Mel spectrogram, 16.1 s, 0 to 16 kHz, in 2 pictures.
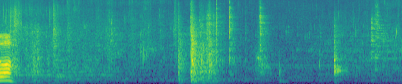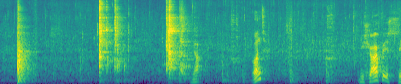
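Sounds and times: faint sizzling in wok: 0:04.6 - 0:16.0.

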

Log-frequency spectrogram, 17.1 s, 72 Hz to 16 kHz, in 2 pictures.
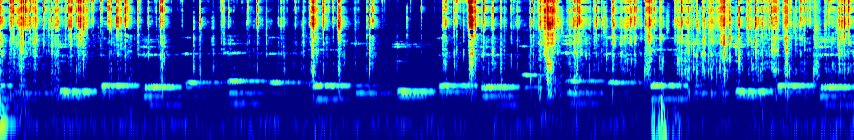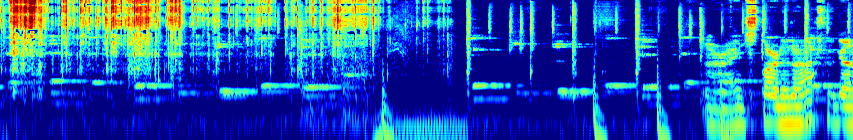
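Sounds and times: foil wrapper crinkling and tearing: 0:00.0 - 0:13.2
soft background music: 0:00.0 - 0:17.0.

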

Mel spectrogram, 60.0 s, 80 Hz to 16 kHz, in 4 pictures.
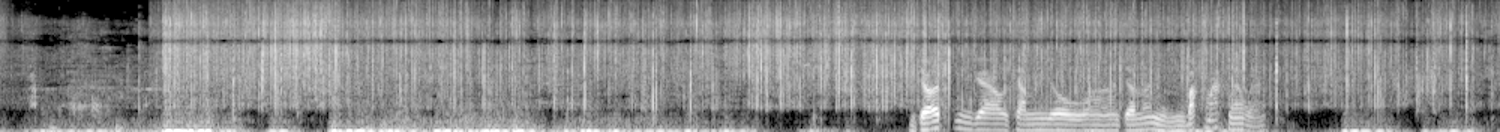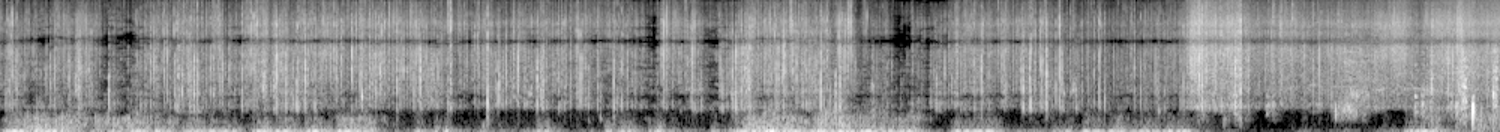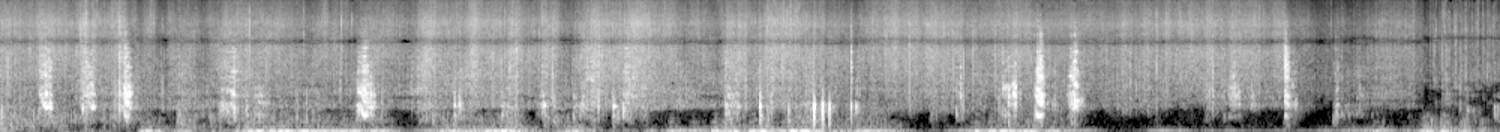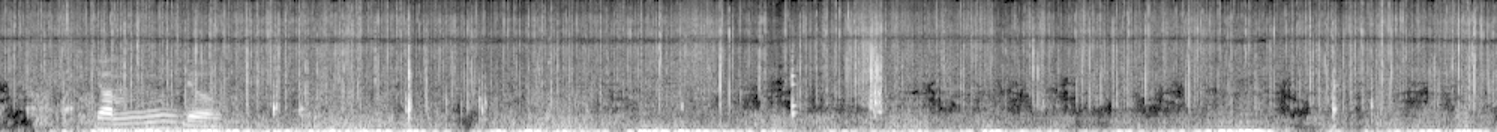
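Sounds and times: rice sizzling in a frying pan: 0:00.0 - 0:59.9
utensil scraping and knocking pan: 0:28.3 - 0:40.9, 0:42.0 - 0:43.8.

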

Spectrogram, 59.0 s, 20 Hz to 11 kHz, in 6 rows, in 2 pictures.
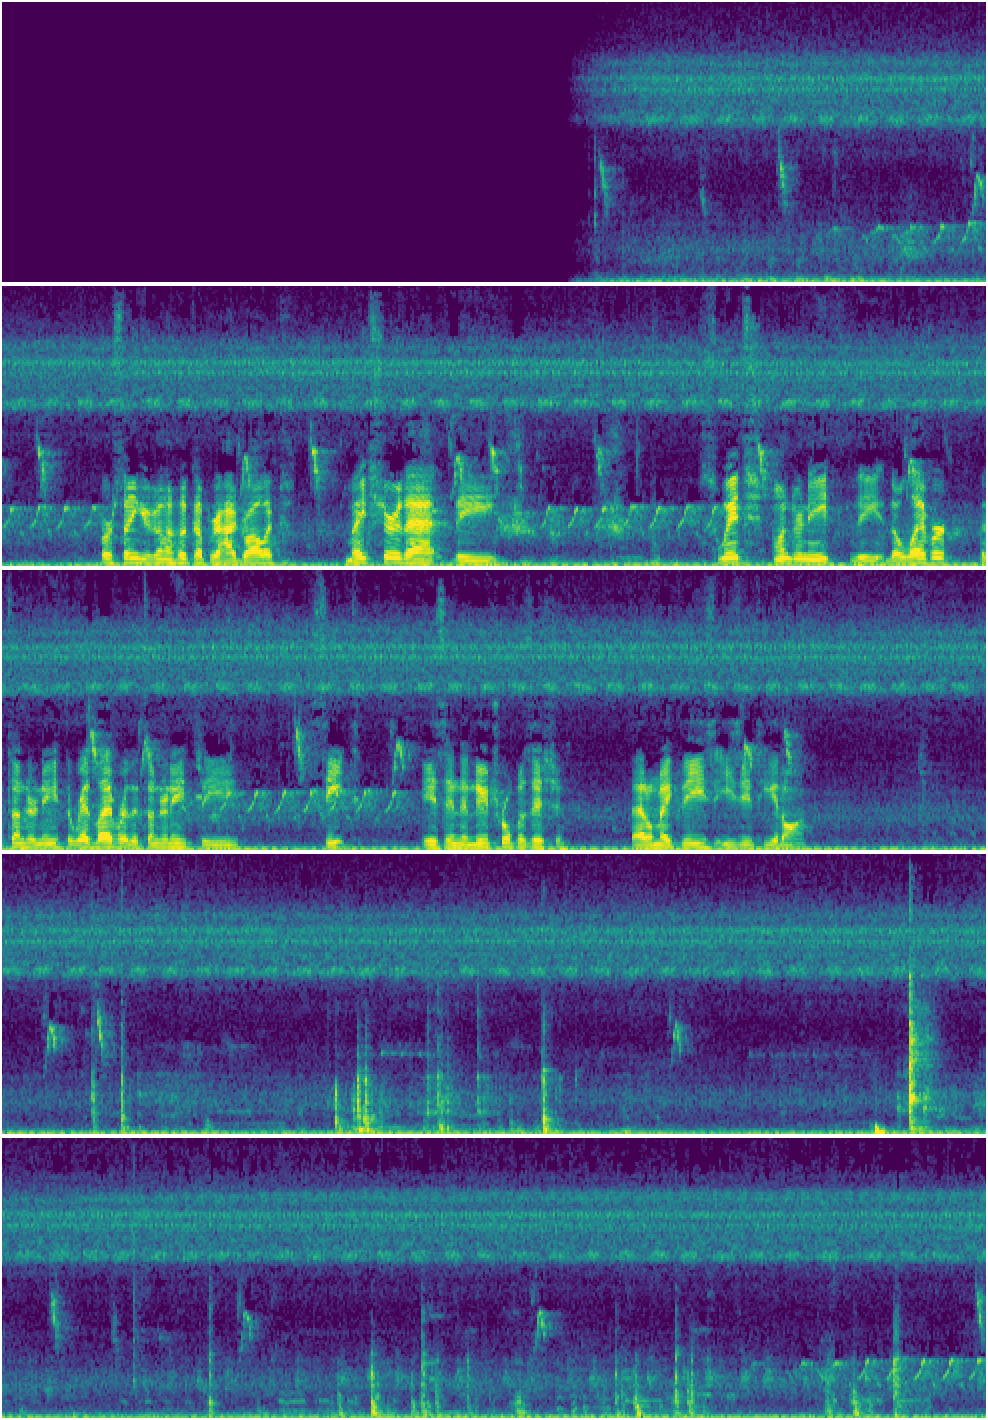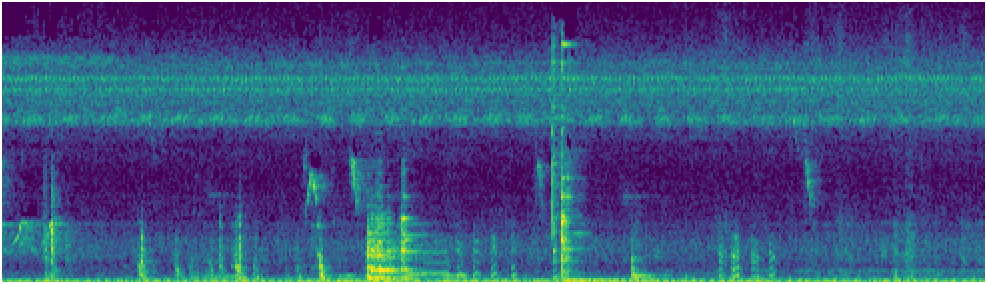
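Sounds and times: high drone of insects: 0:06.0 - 0:59.0
hens clucking: 0:40.7 - 0:48.6, 0:50.6 - 0:54.7, 0:55.4 - 0:59.0.

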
